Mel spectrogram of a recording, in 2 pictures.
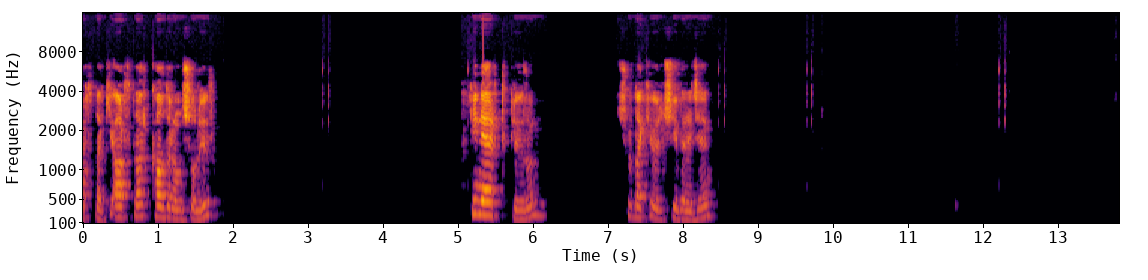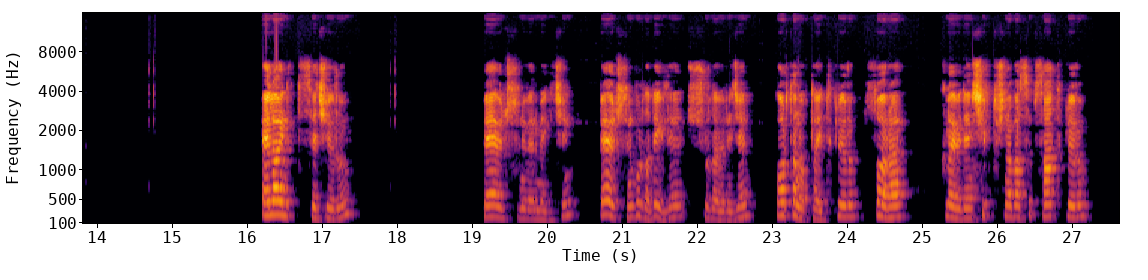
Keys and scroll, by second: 0.5 Escape.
